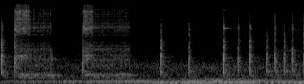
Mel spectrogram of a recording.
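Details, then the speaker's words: Old tractor after repeated cranking: harsh grinding bursts then ragged ratcheting clicks on key turn; starter suspected failed, new solenoid fitted but did not fix it. "yeah that starter sounds like that starter gave up the ghost just then which stinks oh man maybe we trying to spin it over too fast or something"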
